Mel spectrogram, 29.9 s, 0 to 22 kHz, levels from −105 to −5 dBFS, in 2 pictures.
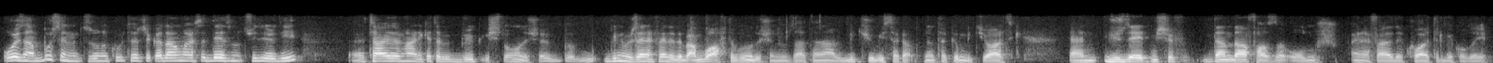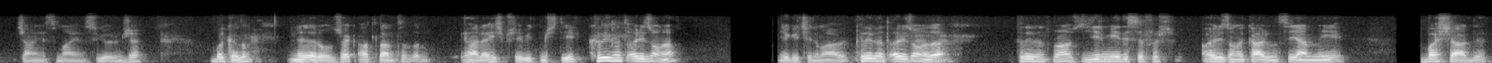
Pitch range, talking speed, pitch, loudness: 100-145 Hz, 135 wpm, 120 Hz, -23 LUFS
